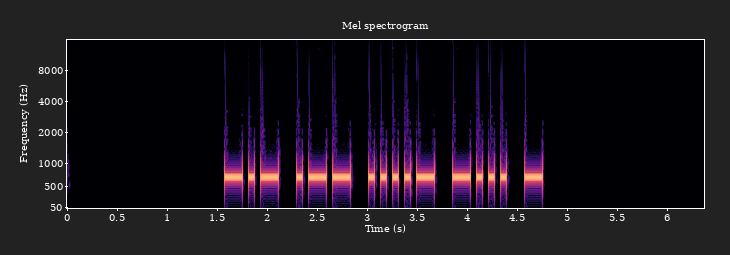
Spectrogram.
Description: Morse code, heard as a keyed tone, about 20 wpm, 700 Hz. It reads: KW4BT
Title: Speed Racing - USA 2x2 Call Signs 17wpm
